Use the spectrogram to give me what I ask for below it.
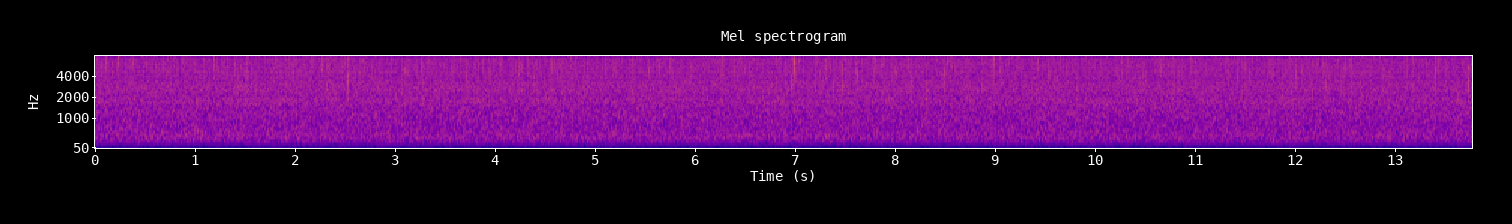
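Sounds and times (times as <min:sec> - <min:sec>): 
rain: 0:00.0 - 0:13.7.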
